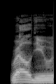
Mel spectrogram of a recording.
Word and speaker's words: ReLU: ReLU is how that is pronounced when that's the rectified linear unit that has to do with the activation function that's used.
